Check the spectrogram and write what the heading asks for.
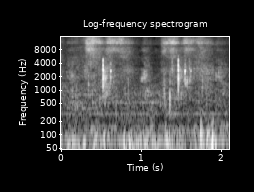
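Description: Footsteps of a person walking at a steady pace on a wet, partly snow-covered paved path, over a low continuous rumble.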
